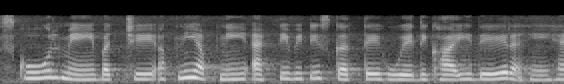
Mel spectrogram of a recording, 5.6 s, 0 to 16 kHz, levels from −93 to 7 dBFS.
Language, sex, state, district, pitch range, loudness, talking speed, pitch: Hindi, female, Punjab, Fazilka, 215-250 Hz, -15 LUFS, 115 wpm, 230 Hz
